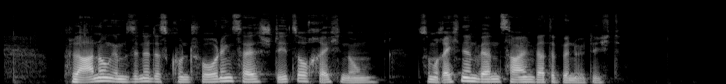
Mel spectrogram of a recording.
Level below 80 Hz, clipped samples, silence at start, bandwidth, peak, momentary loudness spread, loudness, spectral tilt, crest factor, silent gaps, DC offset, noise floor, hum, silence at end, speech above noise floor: -52 dBFS; under 0.1%; 0.65 s; 11.5 kHz; -4 dBFS; 10 LU; -20 LUFS; -7 dB/octave; 18 dB; none; under 0.1%; -76 dBFS; none; 1.2 s; 56 dB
